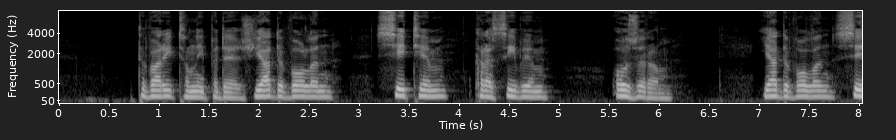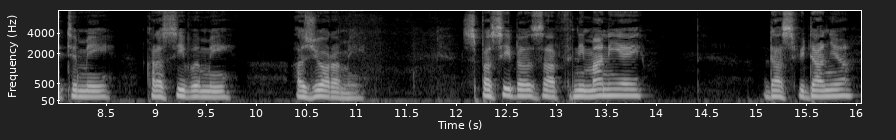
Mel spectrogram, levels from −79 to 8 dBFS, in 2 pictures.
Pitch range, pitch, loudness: 135-155 Hz, 145 Hz, -24 LUFS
